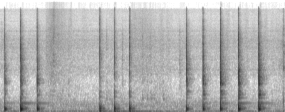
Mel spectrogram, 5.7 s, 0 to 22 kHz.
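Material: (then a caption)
Paper, metal. Eleven sharp taps on the tapered cone of an 8-inch speaker give short, dull, low knocks centered around 125 Hz. A faint ringing tone from the metal basket lingers after several of them. This cone is not as quick to damp as an NS10 woofer cone.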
